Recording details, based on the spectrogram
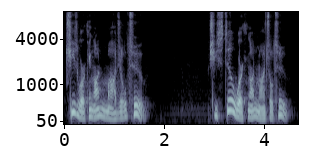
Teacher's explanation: with module the stress is on the first syllable so the second syllable is short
